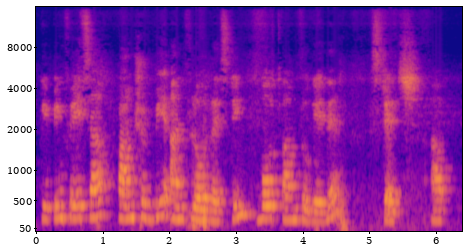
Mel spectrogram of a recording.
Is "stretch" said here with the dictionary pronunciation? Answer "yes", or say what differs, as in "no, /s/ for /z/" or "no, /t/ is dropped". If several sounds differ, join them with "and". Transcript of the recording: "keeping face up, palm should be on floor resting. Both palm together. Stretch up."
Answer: no, /ɹ/ is dropped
